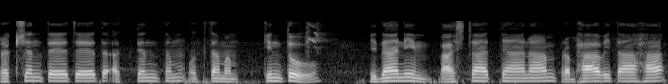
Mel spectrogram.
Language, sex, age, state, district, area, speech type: Sanskrit, male, 18-30, Karnataka, Bangalore Rural, rural, spontaneous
